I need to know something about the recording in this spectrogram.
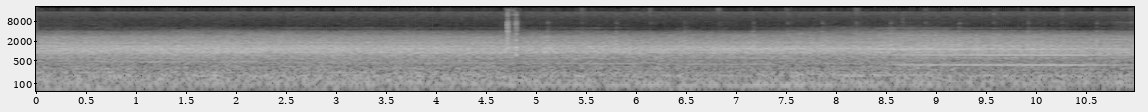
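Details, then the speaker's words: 2006 Subaru Outback on the road: steady high whine over road rumble when the throttle is lifted, gear whine from the front differential/transaxle due to old, low fluid or worn gear teeth. "that noise is called gearwine and most likely it's in the front transaxle and the result of either old fluid or worn teeth in the gears in the transaxle"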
